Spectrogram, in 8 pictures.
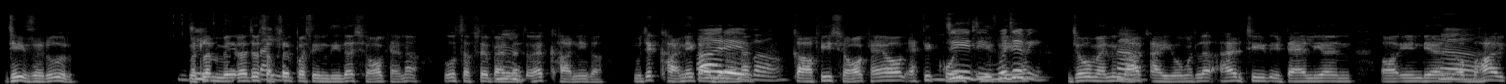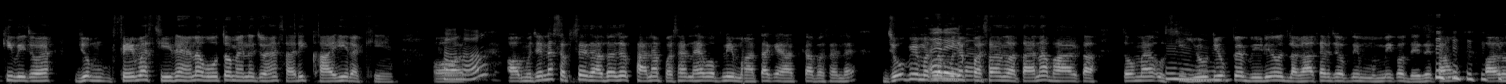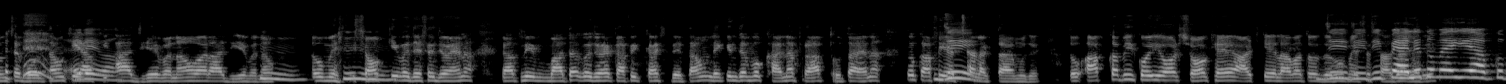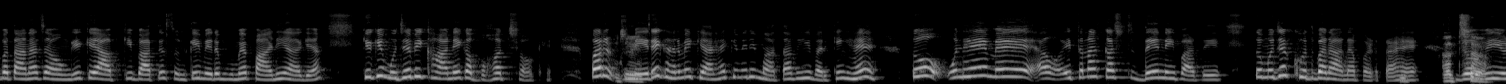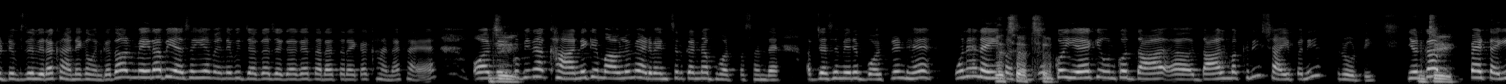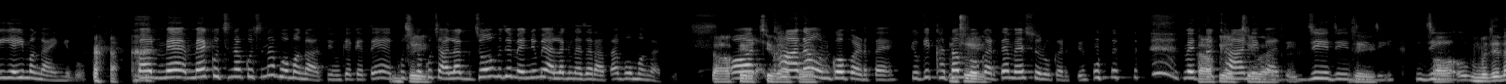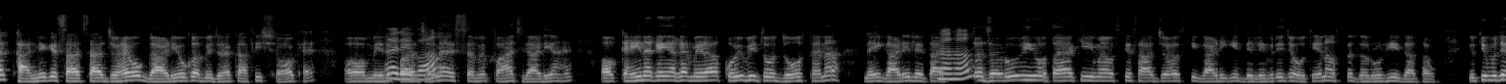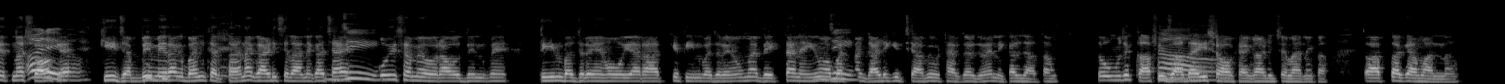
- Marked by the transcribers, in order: tapping; other background noise; in English: "फेमस"; laugh; laughing while speaking: "तो मेरी"; laughing while speaking: "काफ़ी"; in English: "वर्किंग"; in English: "एडवेंचर"; in English: "बॉयफ्रेंड"; chuckle; in English: "मेन्यू"; chuckle; in English: "डिलीवरी"; chuckle
- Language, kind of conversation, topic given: Hindi, unstructured, आपका पसंदीदा शौक क्या है और क्यों?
